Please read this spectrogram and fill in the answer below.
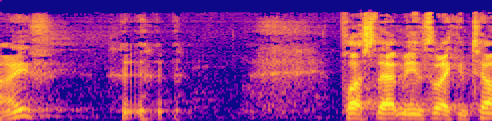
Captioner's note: chuckling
